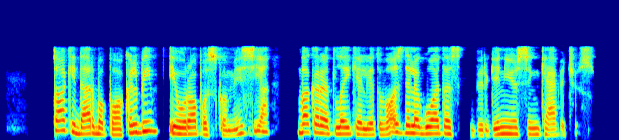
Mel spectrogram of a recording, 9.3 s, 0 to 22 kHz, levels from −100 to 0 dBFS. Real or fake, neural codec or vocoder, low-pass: real; none; 5.4 kHz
